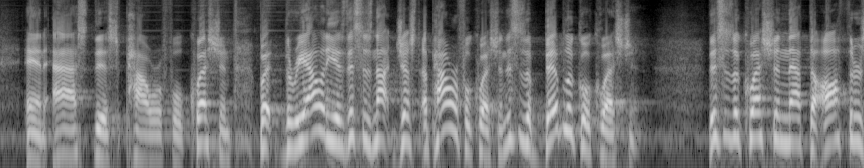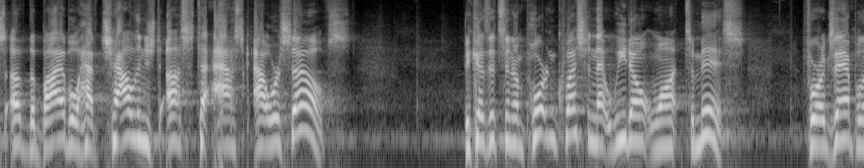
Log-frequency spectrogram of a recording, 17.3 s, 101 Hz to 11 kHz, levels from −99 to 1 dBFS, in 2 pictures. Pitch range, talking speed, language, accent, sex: 205-255 Hz, 175 wpm, English, American, male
